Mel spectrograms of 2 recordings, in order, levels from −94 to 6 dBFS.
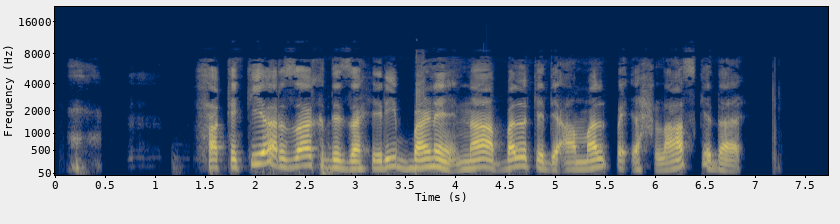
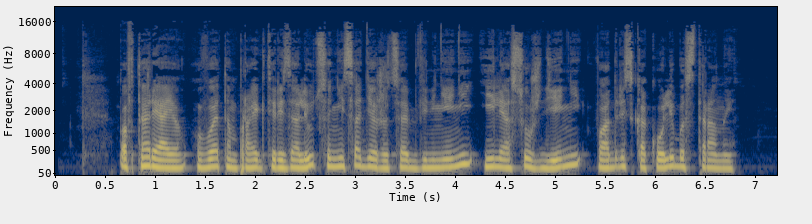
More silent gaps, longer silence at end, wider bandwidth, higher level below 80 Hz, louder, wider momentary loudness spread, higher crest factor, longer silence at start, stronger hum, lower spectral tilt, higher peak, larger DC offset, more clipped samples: first, 0.47-0.71 s, 1.11-1.16 s vs none; first, 0.9 s vs 0.45 s; second, 7.6 kHz vs 13.5 kHz; about the same, -56 dBFS vs -54 dBFS; first, -16 LUFS vs -20 LUFS; first, 9 LU vs 6 LU; about the same, 18 dB vs 16 dB; second, 0.15 s vs 0.65 s; neither; about the same, -6 dB/octave vs -7 dB/octave; first, 0 dBFS vs -4 dBFS; neither; neither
